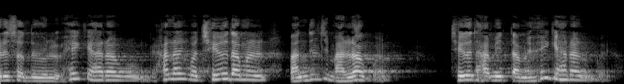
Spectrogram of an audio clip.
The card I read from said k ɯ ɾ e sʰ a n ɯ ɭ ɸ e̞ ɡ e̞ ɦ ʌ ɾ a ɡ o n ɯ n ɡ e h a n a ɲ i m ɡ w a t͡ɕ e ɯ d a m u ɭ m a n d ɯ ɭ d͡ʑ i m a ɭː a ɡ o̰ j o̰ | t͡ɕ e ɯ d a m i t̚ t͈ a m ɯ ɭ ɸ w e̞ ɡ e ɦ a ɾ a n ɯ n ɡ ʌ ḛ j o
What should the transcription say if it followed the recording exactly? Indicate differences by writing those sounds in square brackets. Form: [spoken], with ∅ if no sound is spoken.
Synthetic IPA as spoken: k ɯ ɾ e sʰ [ʌ] n ɯ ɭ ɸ e̞ ɡ e̞ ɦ [a] ɾ a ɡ o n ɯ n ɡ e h a n a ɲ i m ɡ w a t͡ɕ e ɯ d a m [ɯ] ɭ m a n d ɯ ɭ d͡ʑ i m a ɭː a ɡ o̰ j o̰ | t͡ɕ e ɯ d a m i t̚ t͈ a m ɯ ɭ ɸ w e̞ ɡ e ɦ a ɾ a n ɯ n ɡ ʌ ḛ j o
